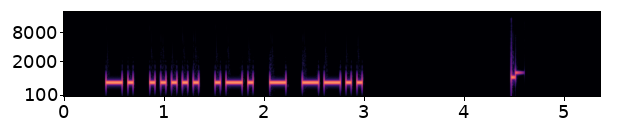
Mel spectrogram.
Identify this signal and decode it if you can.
Morse code, heard as a keyed tone, about 21 wpm, 700 Hz. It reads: N5RTZ
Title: USA Call Signs - 4x Character Spacing - 22wpm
